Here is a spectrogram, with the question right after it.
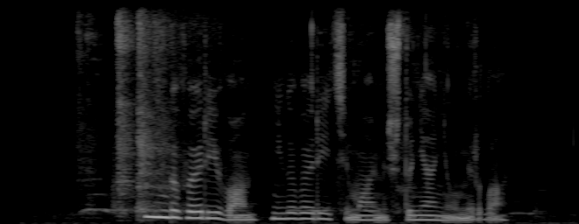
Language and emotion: Russian, sad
